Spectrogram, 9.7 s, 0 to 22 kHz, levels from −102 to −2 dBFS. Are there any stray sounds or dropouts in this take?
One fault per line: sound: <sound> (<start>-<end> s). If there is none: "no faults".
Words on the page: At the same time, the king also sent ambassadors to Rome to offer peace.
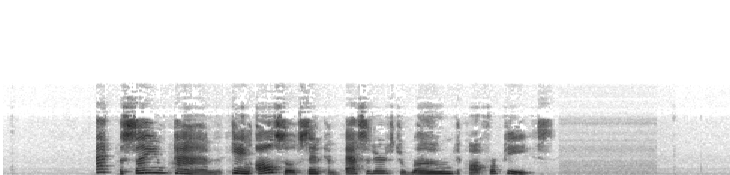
no faults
